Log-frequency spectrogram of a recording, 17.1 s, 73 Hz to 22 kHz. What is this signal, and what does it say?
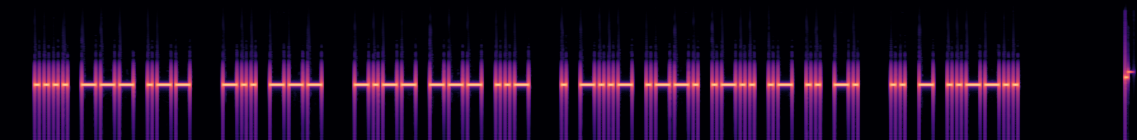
Morse code, heard as a keyed tone, about 17 wpm, 700 Hz. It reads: HOW DO YOU EXPLAIN IT?
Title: Sentences from Top 1100 Words 17wpm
